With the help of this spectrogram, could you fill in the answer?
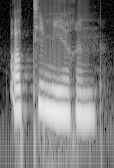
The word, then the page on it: optimize: American English; GenAm; /ˈɑptɪmaɪz/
